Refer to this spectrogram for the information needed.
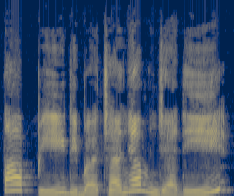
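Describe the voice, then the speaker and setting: A woman's voice: mid-range voice, sing-song. A young woman teaching Quran reading rules, asking questions and answering them herself, and stretching out each example word. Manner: drawn-out recited examples, repeats key terms, asks and answers herself. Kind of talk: slow patient tajwid lesson. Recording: slightly dull lo-fi recording.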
